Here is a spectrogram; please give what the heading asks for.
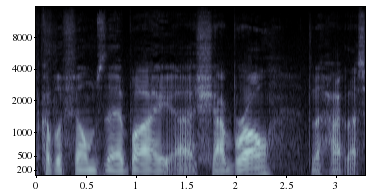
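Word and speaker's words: Chabrol: we have a couple of films there by shab that's how you pronounce his name and then we get to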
